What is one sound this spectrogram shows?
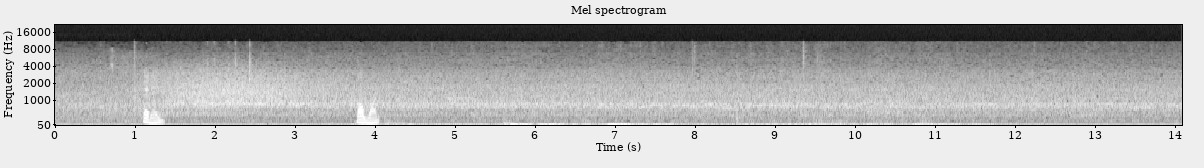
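A stadium crowd roars loudly after a goal, then slowly settles.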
